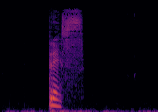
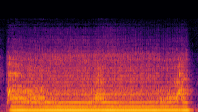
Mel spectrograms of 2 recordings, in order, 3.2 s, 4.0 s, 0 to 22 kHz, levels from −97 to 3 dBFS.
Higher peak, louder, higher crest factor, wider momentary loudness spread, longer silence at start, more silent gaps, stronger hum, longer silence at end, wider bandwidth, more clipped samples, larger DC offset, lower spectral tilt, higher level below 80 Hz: second, -26 dBFS vs -6 dBFS; second, -44 LUFS vs -17 LUFS; first, 24 dB vs 10 dB; first, 16 LU vs 2 LU; first, 0.65 s vs 0.15 s; neither; neither; about the same, 0.2 s vs 0.1 s; first, 16 kHz vs 4.1 kHz; neither; neither; second, -2.5 dB/octave vs -9.5 dB/octave; second, -70 dBFS vs -18 dBFS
